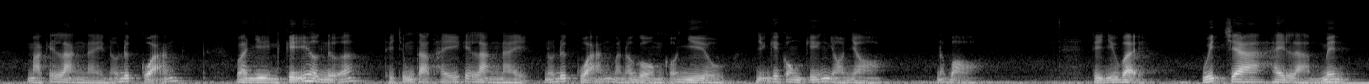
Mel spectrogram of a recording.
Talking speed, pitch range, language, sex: 185 wpm, 85-105 Hz, Vietnamese, male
